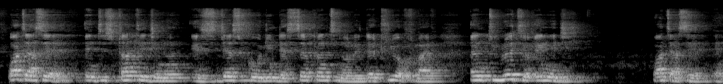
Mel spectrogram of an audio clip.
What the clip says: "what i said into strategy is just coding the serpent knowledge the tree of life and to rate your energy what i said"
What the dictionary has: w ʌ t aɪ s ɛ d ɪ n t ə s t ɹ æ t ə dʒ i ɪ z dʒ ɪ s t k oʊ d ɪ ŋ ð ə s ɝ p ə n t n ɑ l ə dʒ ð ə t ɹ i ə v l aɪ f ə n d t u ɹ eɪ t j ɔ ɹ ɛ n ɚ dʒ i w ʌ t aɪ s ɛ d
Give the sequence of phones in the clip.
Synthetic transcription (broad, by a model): w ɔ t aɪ s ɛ ɪ n t ə s t ɹ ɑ t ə dʒ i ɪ s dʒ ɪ s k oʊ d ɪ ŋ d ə s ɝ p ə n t n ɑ l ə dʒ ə t ɹ i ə f l aɪ f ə n t u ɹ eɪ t j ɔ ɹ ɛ n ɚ dʒ i w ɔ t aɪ s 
